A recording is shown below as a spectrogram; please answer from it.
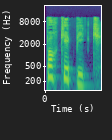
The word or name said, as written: porc-épic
